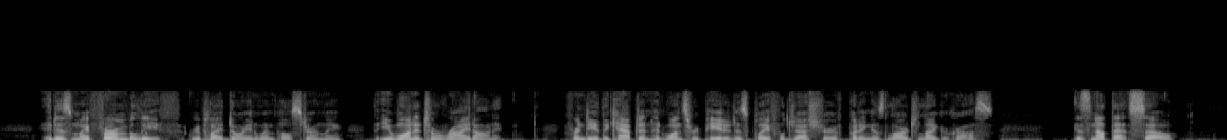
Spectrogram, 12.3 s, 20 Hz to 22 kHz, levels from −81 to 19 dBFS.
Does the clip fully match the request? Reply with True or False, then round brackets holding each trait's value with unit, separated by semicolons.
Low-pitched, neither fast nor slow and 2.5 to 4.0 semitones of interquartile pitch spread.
False (105 Hz; 180 wpm; 4.6 semitones)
